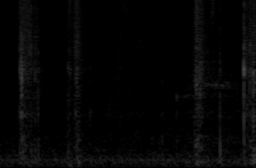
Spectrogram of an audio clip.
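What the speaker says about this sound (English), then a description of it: "Every day I'm shuffling." Tarot cards being shuffled by hand in several quick, crisp riffling bursts with short pauses between, soft and close in a quiet room.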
